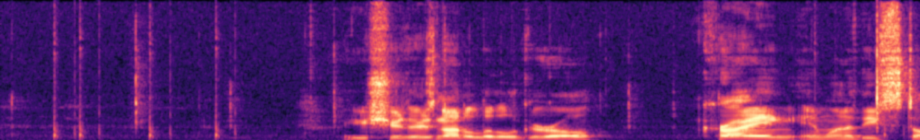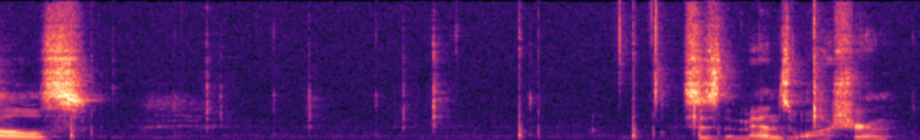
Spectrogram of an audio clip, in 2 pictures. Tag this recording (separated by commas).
Speech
